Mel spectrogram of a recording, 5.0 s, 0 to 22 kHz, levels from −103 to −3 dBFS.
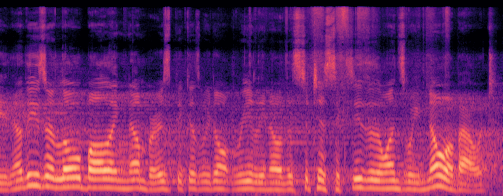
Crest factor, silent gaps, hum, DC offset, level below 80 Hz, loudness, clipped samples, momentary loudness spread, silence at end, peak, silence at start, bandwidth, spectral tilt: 16 dB; none; none; under 0.1%; -60 dBFS; -23 LUFS; under 0.1%; 9 LU; 0 s; -6 dBFS; 0 s; 19 kHz; -6 dB/octave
